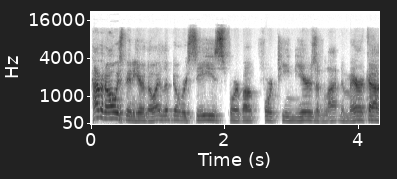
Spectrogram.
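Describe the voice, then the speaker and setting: A man with a Canadian accent has a normal speaking voice. He talks at a fairly quick pace against a quiet background. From Canada. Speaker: real estate investor. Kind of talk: podcast interview.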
